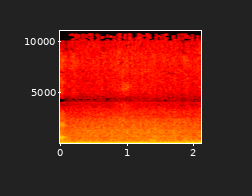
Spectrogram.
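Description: Steady low hum and rumble of room background noise.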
